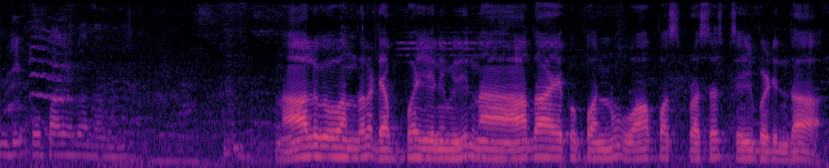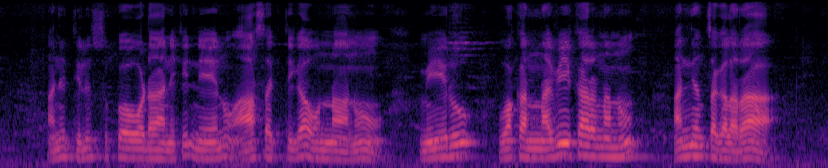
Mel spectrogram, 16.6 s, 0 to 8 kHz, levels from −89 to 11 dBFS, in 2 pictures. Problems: none marked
